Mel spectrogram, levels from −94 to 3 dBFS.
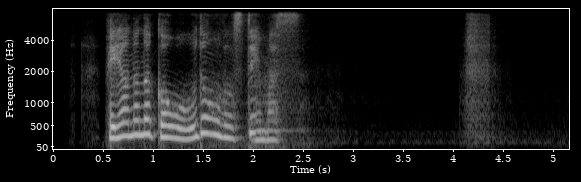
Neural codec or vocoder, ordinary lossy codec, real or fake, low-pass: codec, 16 kHz in and 24 kHz out, 0.4 kbps, LongCat-Audio-Codec, two codebook decoder; Opus, 64 kbps; fake; 7.2 kHz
